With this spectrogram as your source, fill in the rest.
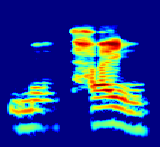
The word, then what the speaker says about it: methyl: 1 chloro, सी पहले आएगा, 1 chloro, फिर 2 मेथिल, मेथाइल, 1 chloro 2 मेथाइल, मेथाइल और मेथिल हम लोग जब पढ़ते थे हिंदी मीडियम में तो उसमें मेथिल लिखा रहता था। नाउ it's pronounce as मिथाइल।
